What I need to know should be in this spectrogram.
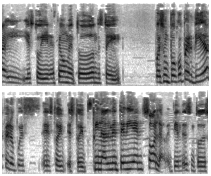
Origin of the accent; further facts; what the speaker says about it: Bogotá, Colombia; que soy lo más bogotano que hay en la vida, más que un ajiaco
